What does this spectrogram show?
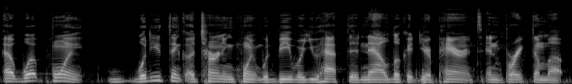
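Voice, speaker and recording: A man's voice: medium pitch, steady tone, moderate pace, a bit bright, dry recording. A man in his thirties hosting a podcast, steering a casual group chat with questions on a handheld mic in an office lounge. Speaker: podcast host.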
